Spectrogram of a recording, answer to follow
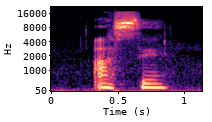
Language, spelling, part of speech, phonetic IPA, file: Czech, asi, adverb, [ˈasɪ], Cs-asi.ogg
- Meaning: 1. I guess/I think 2. approximately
